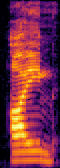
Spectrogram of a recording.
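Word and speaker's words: Ayin: Ain is silent.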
